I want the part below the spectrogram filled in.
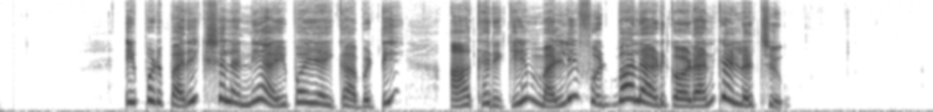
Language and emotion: Telugu, happy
